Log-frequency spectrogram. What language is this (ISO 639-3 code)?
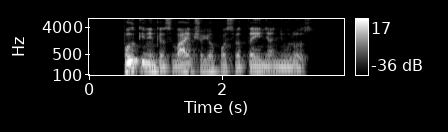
lit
